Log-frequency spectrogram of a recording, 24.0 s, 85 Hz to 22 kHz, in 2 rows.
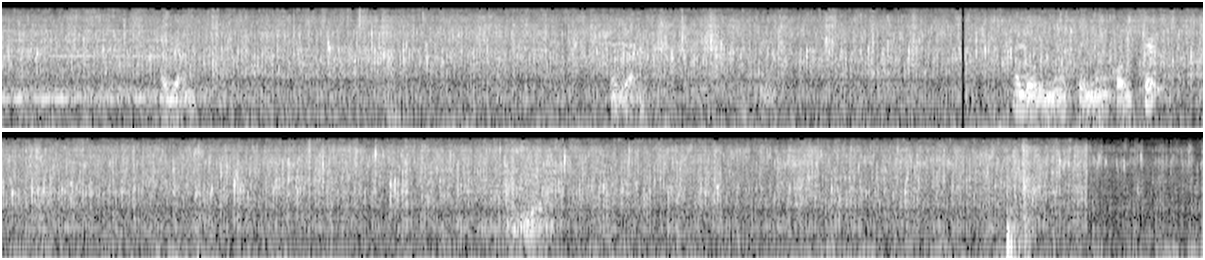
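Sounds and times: stew bubbling and crackling: 0:00.0 - 0:24.0
spatula stirring noodles: 0:03.0 - 0:10.1
knock: 0:22.0 - 0:22.3.

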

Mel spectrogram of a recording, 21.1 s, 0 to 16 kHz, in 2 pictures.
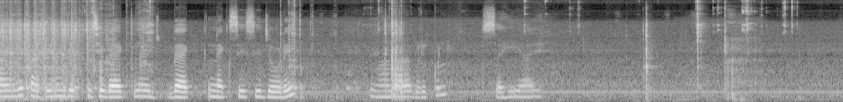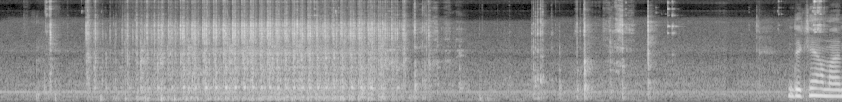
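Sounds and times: sewing machine stitching: 0:00.0 - 0:01.8, 0:11.6 - 0:16.0.

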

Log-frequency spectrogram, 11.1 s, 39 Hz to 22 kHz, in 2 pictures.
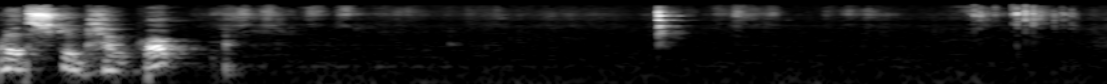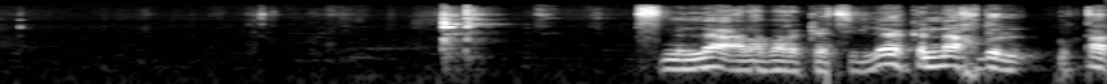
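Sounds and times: salt crunching and rustling: 0:03.5 - 0:05.7
sharp crackles: 0:04.8 - 0:05.7.

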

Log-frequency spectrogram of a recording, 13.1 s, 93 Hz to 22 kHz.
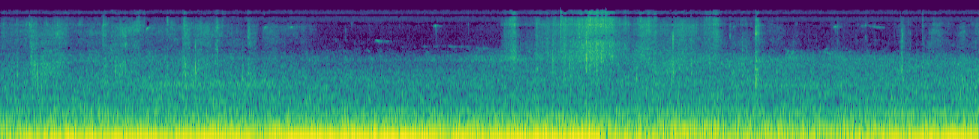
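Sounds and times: steady low rumble: 0:00.0 - 0:13.0
light rustling: 0:06.7 - 0:10.5.

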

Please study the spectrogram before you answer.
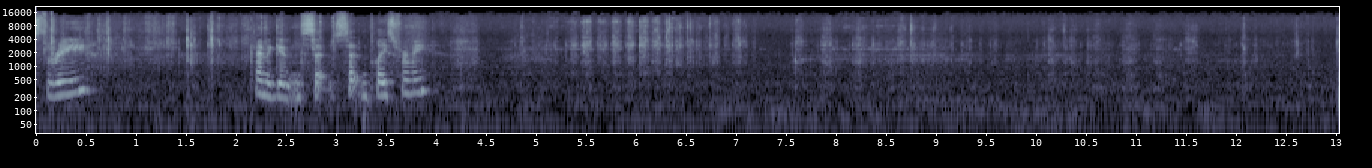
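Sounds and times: cardstock rubbing and ticking: 0:04.4 - 0:12.8.

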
